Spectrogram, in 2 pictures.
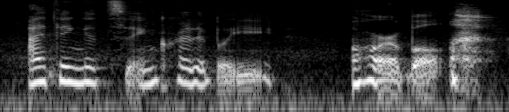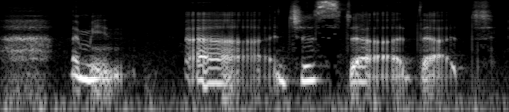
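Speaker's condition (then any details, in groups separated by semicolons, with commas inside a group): ALS; age 55, diagnosed late last year, rapidly progressing, no use of arms, feet or legs, previously could run 5k; bipap machine for breathing at night from government equipment pool, daytime use expected later; quiet voice, voice going, about a week from nonverbal, computer voice planned like Stephen Hawking's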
